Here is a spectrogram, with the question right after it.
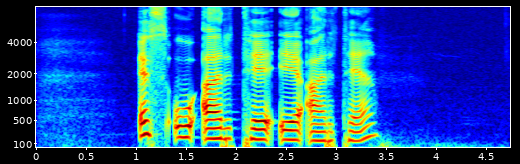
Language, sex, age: Norwegian, female, 42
